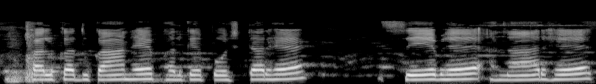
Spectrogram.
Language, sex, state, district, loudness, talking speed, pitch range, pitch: Hindi, female, Bihar, Jamui, -13 LUFS, 130 wpm, 220-250 Hz, 230 Hz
